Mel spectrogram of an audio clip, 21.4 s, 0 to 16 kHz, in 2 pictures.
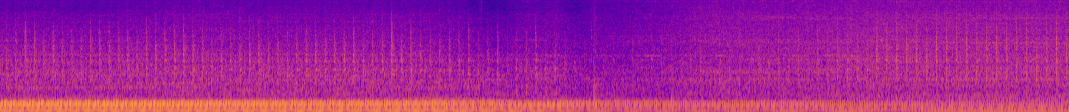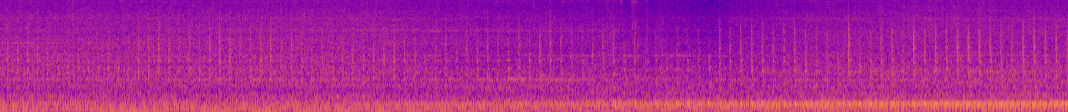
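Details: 2008 Dodge Ram 1500 5.7 Hemi V8 idling with a steady, regular knock at about three to four a second under the low rumble. Cause unknown after five mechanics; they say it needs a new engine.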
